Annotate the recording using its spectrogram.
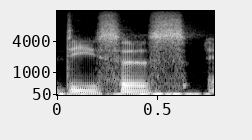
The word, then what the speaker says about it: DECUS: The game was submitted to DECUS, I believe it's pronounced. It's D-E-C-U-S, DECUS, which its programs often were a part of the initial games installed on DEC computers.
